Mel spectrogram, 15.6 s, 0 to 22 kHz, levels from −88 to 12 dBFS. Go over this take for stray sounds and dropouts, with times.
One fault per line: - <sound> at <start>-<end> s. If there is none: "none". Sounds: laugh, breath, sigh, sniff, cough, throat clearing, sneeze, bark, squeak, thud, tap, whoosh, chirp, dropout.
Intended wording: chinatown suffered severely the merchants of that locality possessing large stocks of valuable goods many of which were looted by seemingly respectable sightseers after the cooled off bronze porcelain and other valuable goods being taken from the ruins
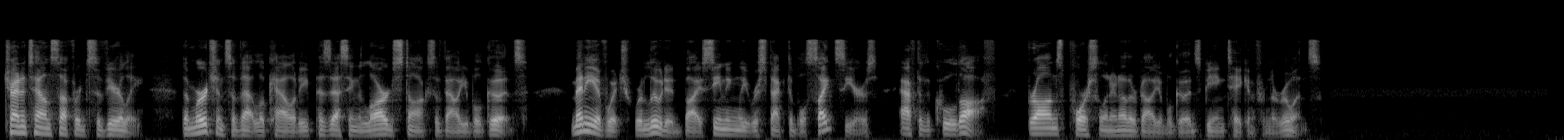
none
